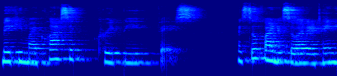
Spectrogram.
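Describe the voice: The clip consists of plain reading aloud.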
